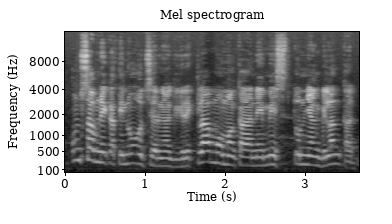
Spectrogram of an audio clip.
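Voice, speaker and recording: A man playing a show host in a comedy skit, coaxing and calming both sides with laughs. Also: high voice, brisk, a little hiss or hum. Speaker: mock radio host mediating a complaint. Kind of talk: comedy sketch acting. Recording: music playing behind.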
